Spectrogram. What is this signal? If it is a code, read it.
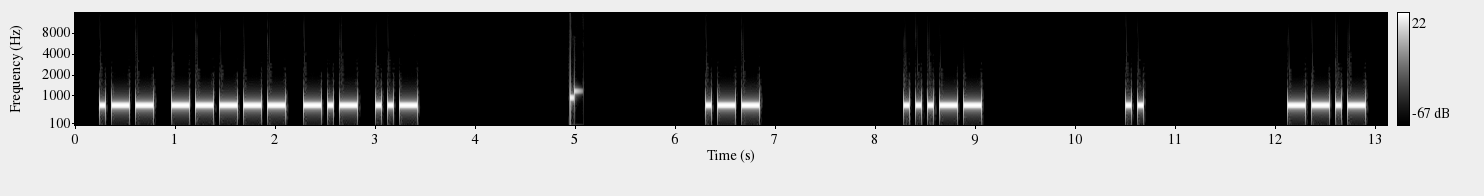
Morse code, heard as a keyed tone, about 20 wpm, spaced as for 9 wpm, 700 Hz. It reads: W0KU W3IQ
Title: USA Call Signs - 4 Characters - 8x Character Spacing - 20wpm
